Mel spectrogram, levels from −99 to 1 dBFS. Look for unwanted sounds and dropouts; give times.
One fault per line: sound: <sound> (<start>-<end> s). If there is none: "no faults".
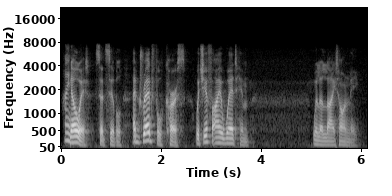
no faults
